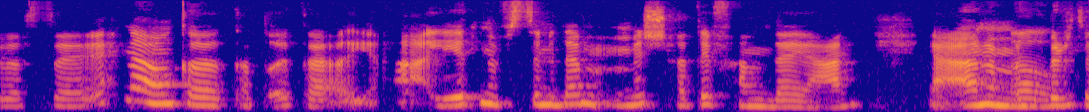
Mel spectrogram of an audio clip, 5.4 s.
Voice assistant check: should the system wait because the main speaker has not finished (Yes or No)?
Yes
